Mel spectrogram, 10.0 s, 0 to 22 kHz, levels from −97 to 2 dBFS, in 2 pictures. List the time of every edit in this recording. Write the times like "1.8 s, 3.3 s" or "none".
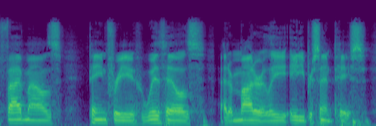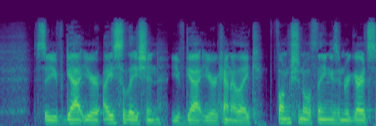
2.8 s, 5.4 s, 7.2 s, 8.6 s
